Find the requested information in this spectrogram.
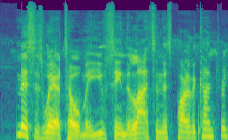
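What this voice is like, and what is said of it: Put-on Southern US accent. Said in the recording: “Thick Boston accent, right? Real thick ... Wait, no, that's southern. I gotta get more north.”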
